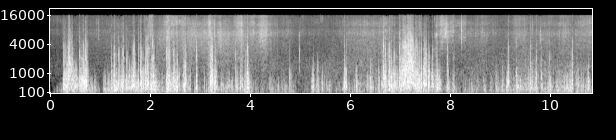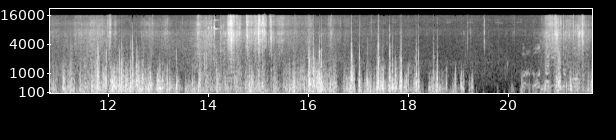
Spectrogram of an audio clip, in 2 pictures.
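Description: Wind buffeting the microphone of a camera mounted on a semi-crawler tractor, in loud surging gusts with crackle, over the tractor and its rear-mounted levee-coating machine working the soil. The sound drops away sharply just before the end.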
